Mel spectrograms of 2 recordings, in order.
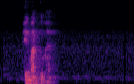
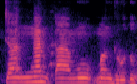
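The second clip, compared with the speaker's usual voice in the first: usual speaking voice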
